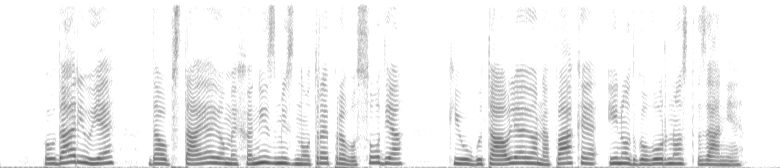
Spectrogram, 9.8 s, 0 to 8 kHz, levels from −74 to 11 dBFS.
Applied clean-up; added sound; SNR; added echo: none; none; none; none.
